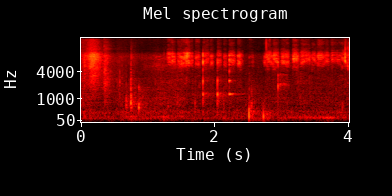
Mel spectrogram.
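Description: Faint sounds of handwriting: light scratching with a few scattered clicks and short high squeaks.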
